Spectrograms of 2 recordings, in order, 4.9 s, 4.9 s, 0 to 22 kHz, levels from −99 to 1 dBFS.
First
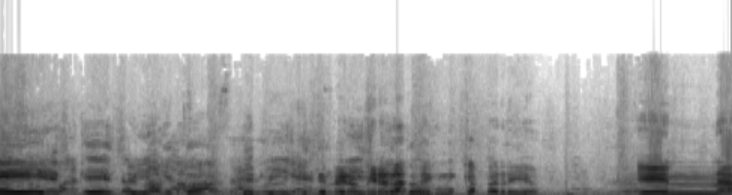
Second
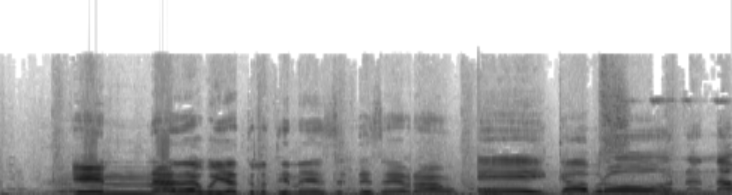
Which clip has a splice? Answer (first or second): second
